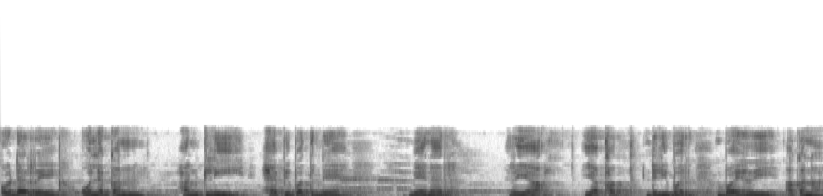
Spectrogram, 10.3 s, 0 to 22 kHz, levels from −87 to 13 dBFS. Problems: echo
